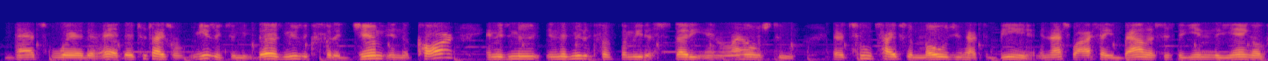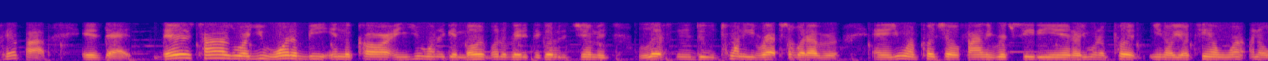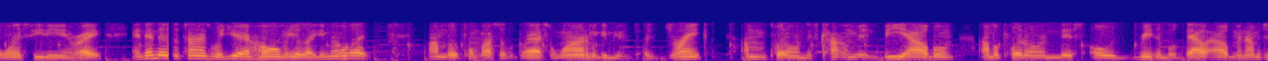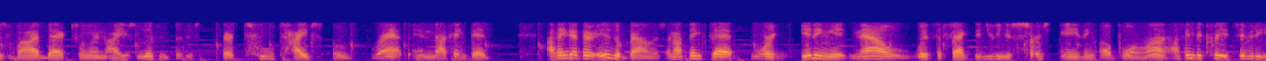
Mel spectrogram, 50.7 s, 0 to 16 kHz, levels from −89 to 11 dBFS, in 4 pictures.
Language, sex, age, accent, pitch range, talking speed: English, male, 20-39, American, 125-150 Hz, 260 wpm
